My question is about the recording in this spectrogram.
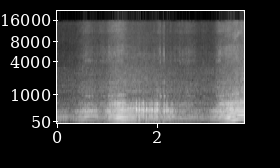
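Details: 2.0T FSI with a Magnaflow exhaust revved twice, pitch climbing with each rev, with a raspy screech and clatter on top; source undetermined.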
